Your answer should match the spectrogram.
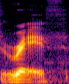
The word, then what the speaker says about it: Ralph: So there's Joseph and there's Rafe. – Yes. – And it's spelled Ralph, but they call him Rafe.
